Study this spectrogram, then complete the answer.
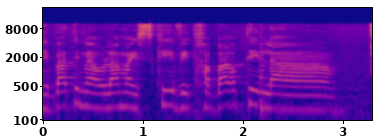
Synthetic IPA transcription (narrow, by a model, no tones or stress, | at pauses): ibatimeaolamaiskiveit̪χabaʁtila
